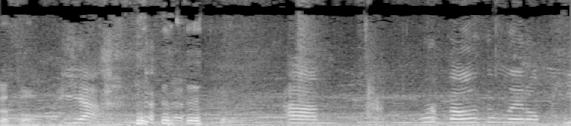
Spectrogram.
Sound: they chuckle

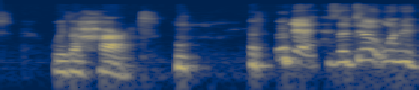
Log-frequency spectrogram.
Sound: laughs

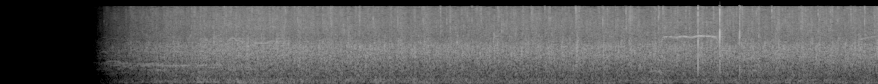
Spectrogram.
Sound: sound of applause

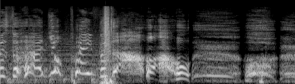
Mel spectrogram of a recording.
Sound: groaning; yells; panting

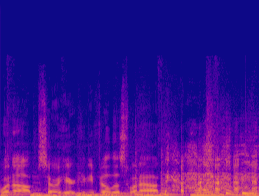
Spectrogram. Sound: laughs

